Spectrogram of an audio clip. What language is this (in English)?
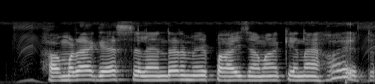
Maithili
